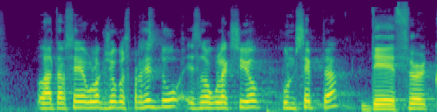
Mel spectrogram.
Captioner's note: non-english speech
